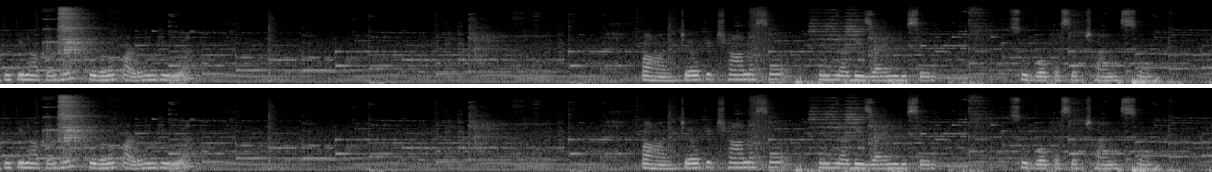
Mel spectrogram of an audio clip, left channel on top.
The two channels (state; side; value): identical; both; correlation 1.00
